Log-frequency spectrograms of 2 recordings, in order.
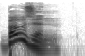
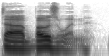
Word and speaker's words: boatswain: Christopher writes in, I believe boatswain is pronounced bosun, as in bosun whistle. But I call it boswin, not right. Bosun. Okay, so I was close.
